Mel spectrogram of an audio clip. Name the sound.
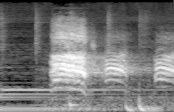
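Crow Mauler cawing in the video game Fear and Hunger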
